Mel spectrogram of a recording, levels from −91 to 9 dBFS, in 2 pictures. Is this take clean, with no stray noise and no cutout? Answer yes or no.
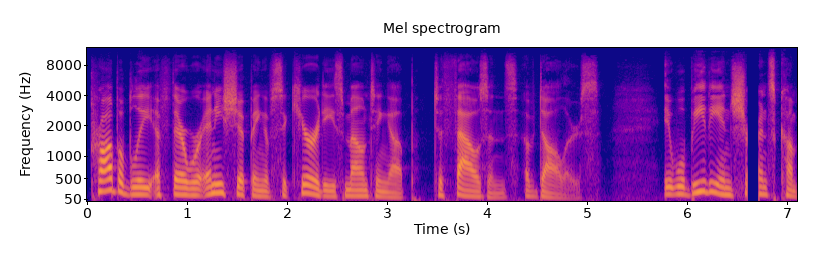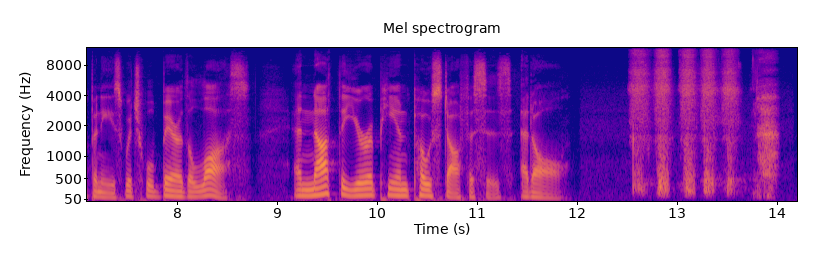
no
